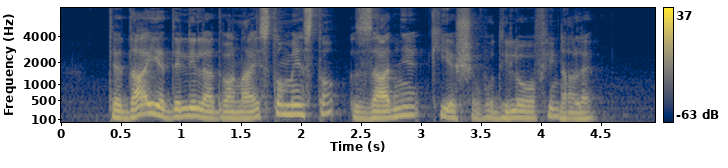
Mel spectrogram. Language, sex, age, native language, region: Slovenian, male, 50-59, Slovenian, Coastal Karst region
